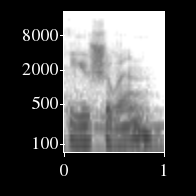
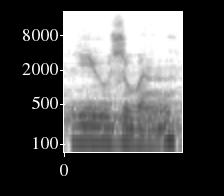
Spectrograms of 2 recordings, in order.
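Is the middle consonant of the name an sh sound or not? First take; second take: sh; not sh. First: The middle consonant is an sh sound. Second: The middle consonant is not an sh sound. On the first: The speaker calls it right. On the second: The speaker calls it wrong.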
